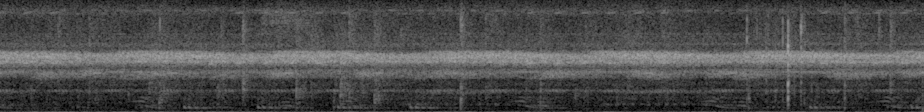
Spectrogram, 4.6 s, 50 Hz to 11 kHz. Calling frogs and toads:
Dendropsophus cruzi, Physalaemus cuvieri, Usina tree frog (Boana lundii)
7:00pm

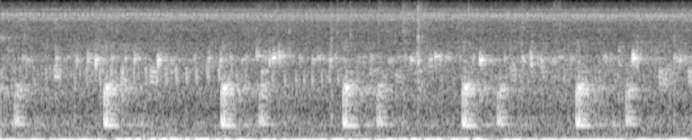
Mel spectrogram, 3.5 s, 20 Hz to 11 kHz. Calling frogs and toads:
Bischoff's tree frog (Boana bischoffi), blacksmith tree frog (Boana faber), Cochran's lime tree frog (Sphaenorhynchus surdus)
11:00pm

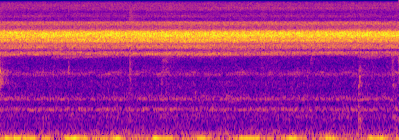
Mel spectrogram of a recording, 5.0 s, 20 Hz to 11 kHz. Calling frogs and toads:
none
1:45am

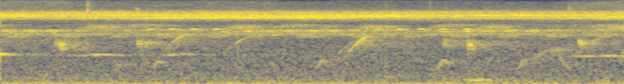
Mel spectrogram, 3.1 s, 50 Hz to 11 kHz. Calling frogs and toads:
rufous frog (Leptodactylus fuscus), Pithecopus azureus
11:30pm

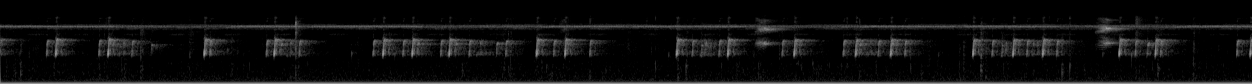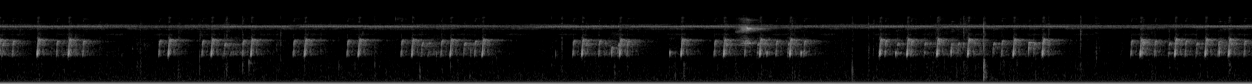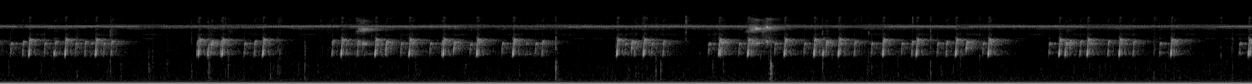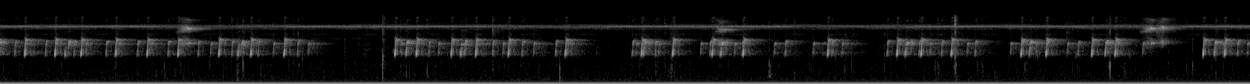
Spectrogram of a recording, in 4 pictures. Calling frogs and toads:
pointedbelly frog (Leptodactylus podicipinus), lesser tree frog (Dendropsophus minutus)
3:30am

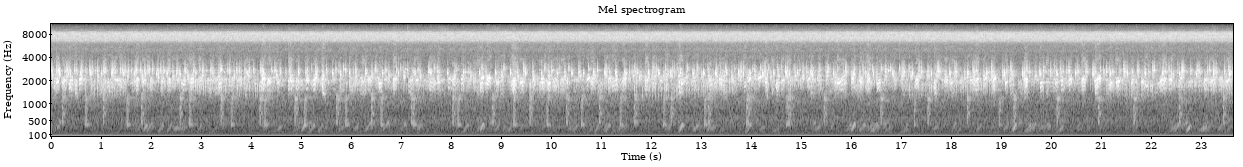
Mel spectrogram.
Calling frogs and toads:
Bischoff's tree frog (Boana bischoffi), blacksmith tree frog (Boana faber), Leptodactylus latrans, Cochran's lime tree frog (Sphaenorhynchus surdus)
2:00am

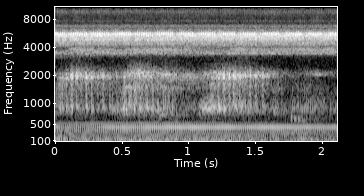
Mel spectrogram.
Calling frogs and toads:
Boana albopunctata
10:30pm

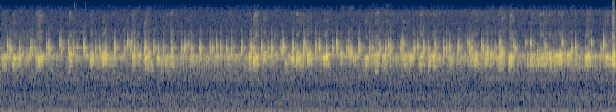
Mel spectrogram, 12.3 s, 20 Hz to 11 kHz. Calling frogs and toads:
Bischoff's tree frog (Boana bischoffi), Cochran's lime tree frog (Sphaenorhynchus surdus)
1:15am

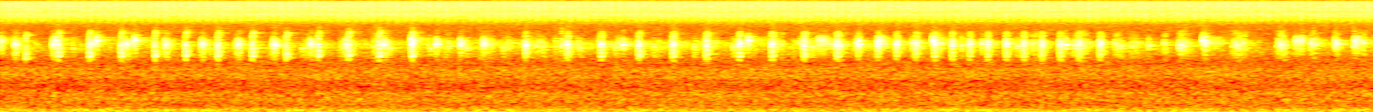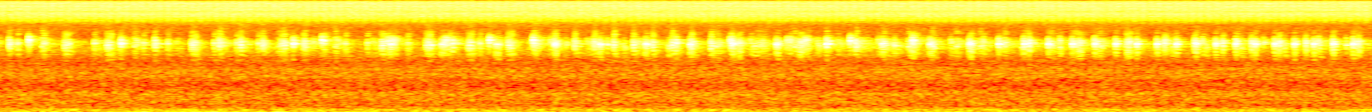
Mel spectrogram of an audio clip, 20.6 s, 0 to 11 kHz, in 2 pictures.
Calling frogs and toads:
Cochran's lime tree frog (Sphaenorhynchus surdus)
7:30pm

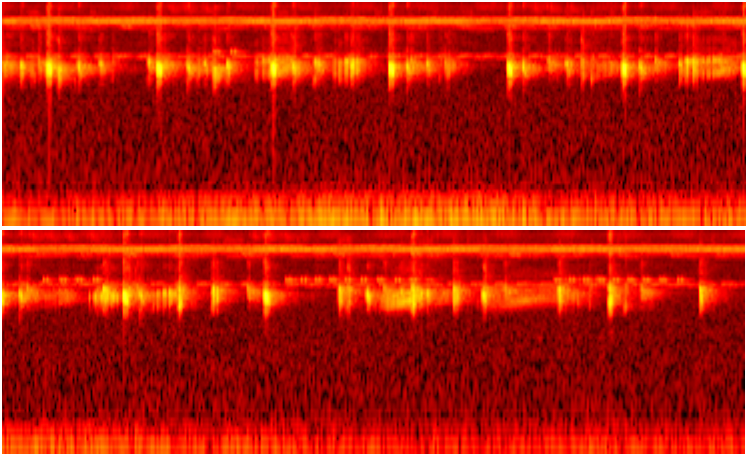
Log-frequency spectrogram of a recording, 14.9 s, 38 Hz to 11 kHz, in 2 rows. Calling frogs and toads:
pointedbelly frog (Leptodactylus podicipinus), Pithecopus azureus
1:30am

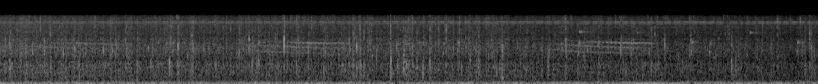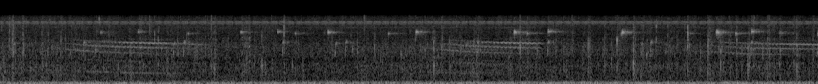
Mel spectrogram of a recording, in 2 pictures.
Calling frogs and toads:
pointedbelly frog (Leptodactylus podicipinus), menwig frog (Physalaemus albonotatus), dwarf tree frog (Dendropsophus nanus)
7:00pm

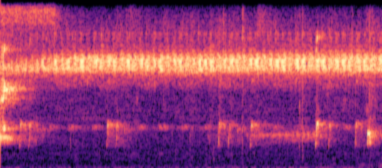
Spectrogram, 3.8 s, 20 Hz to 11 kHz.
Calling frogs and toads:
pointedbelly frog (Leptodactylus podicipinus), Pithecopus azureus
12:15am

